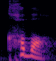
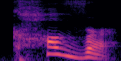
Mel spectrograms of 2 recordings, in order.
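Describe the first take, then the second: First: The middle consonant sounds like an unvoiced b. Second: The middle consonant is a buzzing v. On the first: The speaker calls it wrong. "한국 사람들이 cover 그렇게 말을 하죠" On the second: The speaker calls it right. "native speaker들은 보통 cover, cover 그렇게 하죠"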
